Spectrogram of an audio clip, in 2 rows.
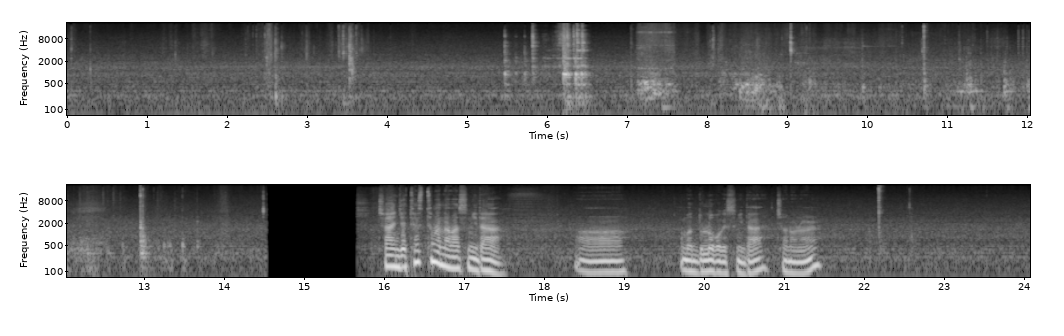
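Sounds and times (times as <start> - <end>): metal tools clattering: 5.5 - 6.6.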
